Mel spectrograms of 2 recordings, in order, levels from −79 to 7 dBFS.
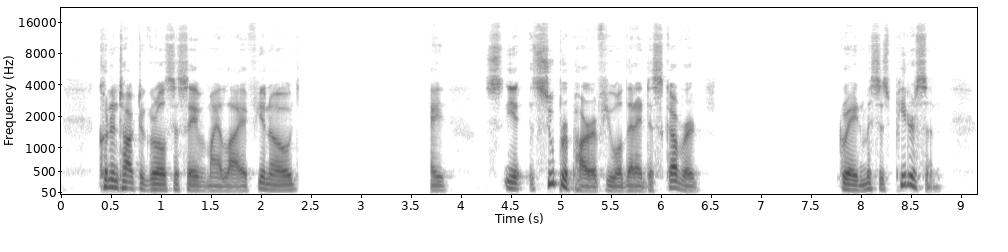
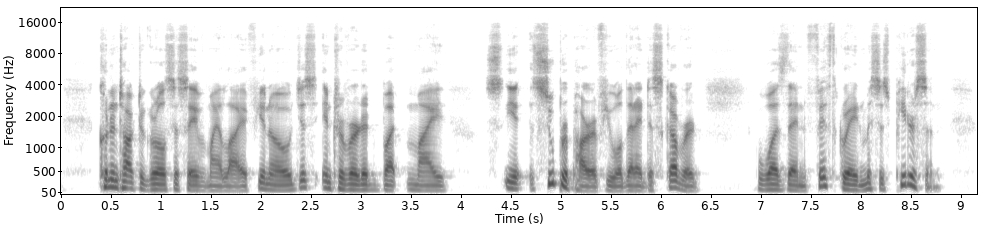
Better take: second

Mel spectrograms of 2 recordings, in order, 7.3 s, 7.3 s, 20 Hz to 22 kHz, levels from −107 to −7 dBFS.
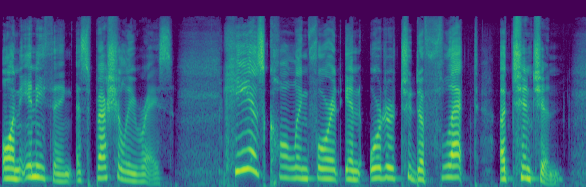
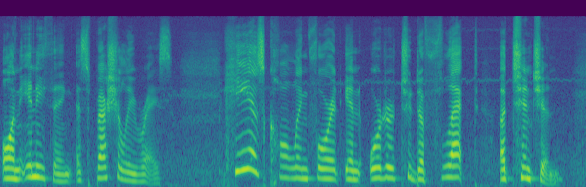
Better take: first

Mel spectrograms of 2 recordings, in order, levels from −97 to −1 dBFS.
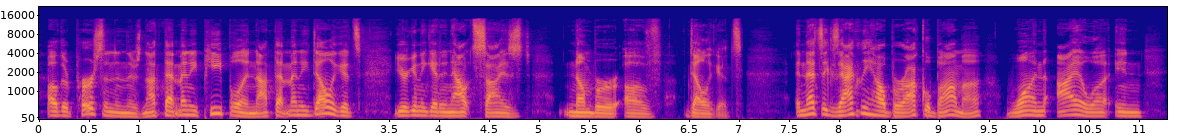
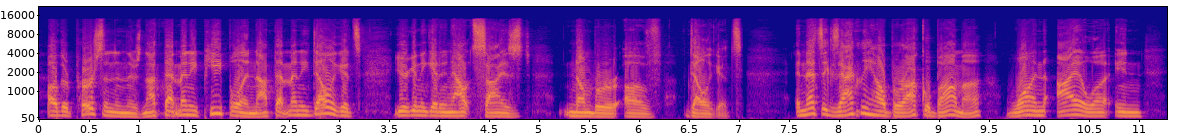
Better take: first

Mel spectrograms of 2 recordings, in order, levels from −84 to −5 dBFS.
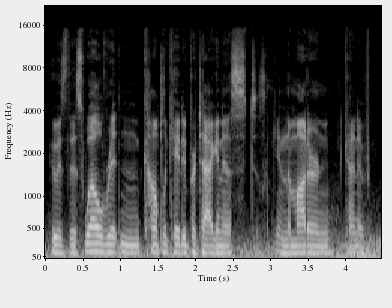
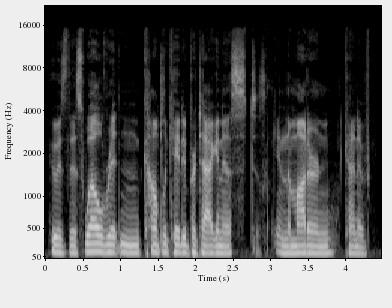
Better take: second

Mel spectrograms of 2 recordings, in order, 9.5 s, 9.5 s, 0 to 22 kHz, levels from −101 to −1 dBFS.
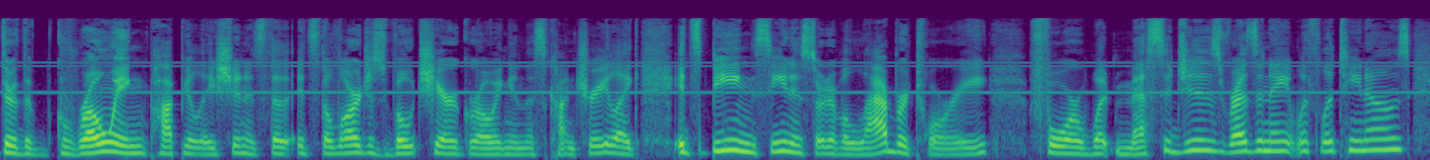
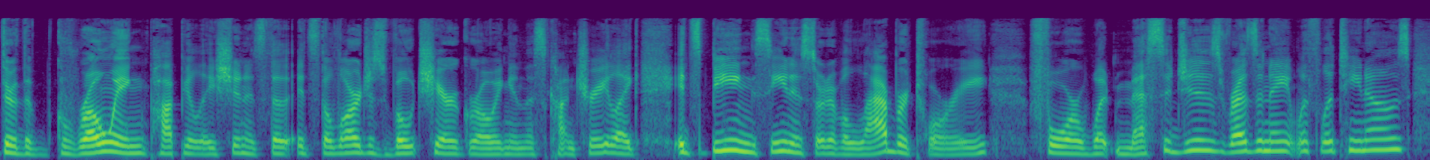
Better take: second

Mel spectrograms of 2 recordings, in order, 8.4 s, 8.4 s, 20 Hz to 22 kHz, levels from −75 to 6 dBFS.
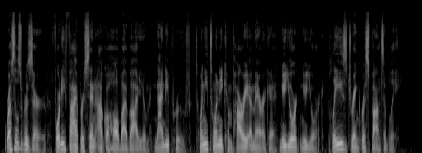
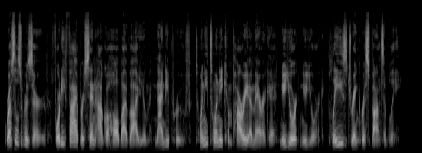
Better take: first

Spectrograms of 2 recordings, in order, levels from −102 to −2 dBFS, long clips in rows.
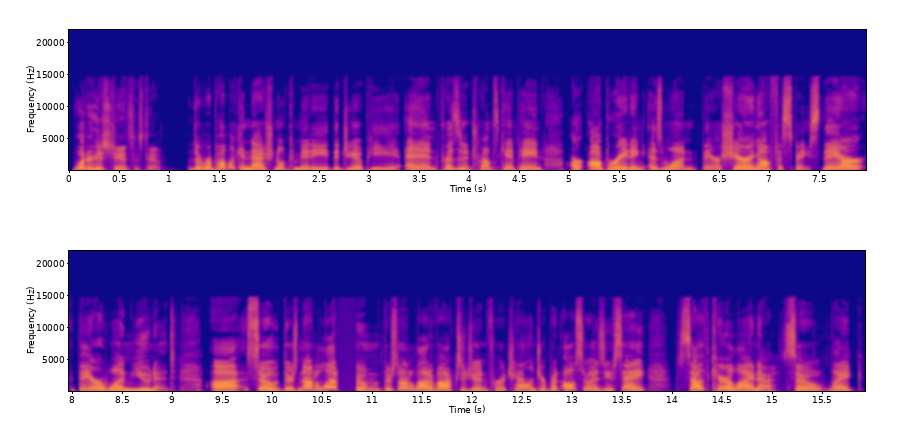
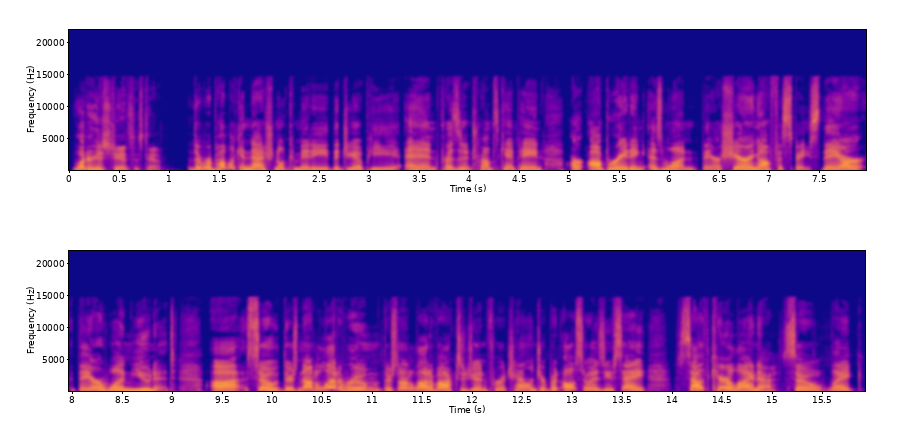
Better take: second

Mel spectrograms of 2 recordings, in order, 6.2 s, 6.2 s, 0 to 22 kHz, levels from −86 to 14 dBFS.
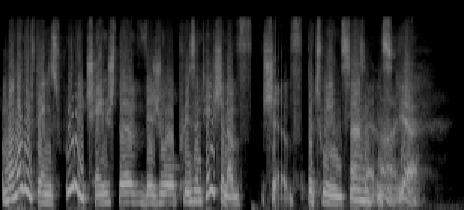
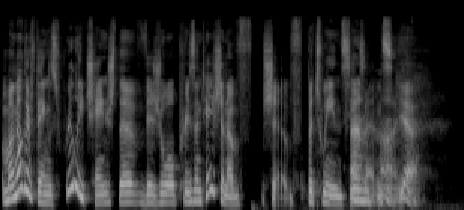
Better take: second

